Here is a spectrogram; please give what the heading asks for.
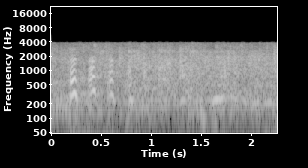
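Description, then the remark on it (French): An audience in a room of 550 people claps for a woman among them in a dense, steady patter that carries on for a couple of seconds, with a couple of brief voices rising over the applause near the start. “Et madame, alors on peut l'applaudir aussi.”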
